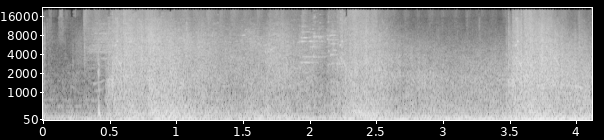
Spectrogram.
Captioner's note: explosion booming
